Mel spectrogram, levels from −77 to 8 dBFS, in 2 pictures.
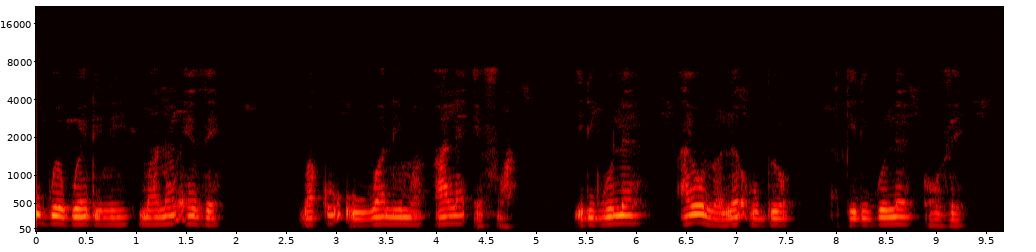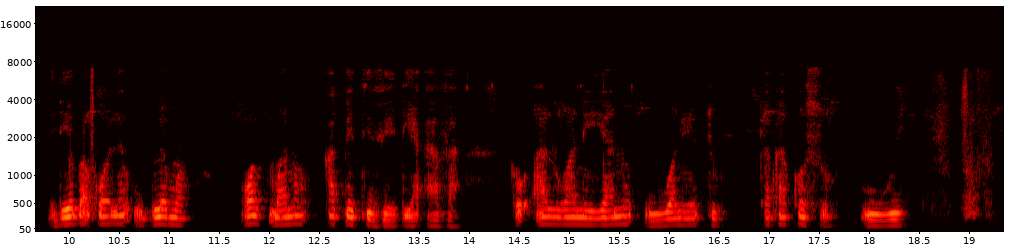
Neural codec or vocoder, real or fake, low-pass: none; real; 7.2 kHz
